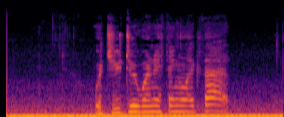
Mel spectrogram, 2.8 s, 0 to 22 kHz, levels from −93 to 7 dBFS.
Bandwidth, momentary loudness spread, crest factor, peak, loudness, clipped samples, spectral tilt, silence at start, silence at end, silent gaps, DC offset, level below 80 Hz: 7.6 kHz; 3 LU; 12 dB; -8 dBFS; -23 LUFS; under 0.1%; -6.5 dB/octave; 0.05 s; 0 s; none; under 0.1%; -20 dBFS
